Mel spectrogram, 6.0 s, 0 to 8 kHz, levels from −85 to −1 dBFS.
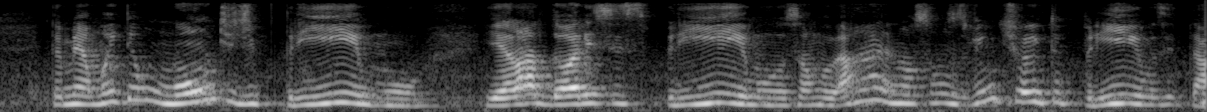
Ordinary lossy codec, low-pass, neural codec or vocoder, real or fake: none; 7.2 kHz; vocoder, 22.05 kHz, 80 mel bands, Vocos; fake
